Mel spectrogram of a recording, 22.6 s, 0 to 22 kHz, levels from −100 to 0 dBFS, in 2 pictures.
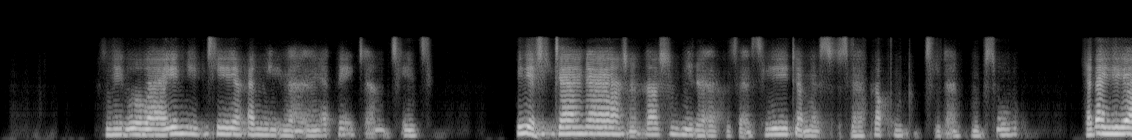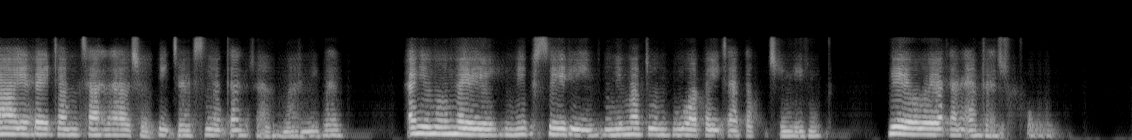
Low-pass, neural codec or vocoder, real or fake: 7.2 kHz; codec, 16 kHz, 0.5 kbps, FreqCodec, smaller model; fake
